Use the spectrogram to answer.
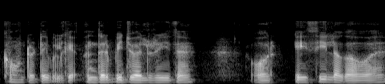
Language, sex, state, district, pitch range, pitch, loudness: Hindi, male, Chandigarh, Chandigarh, 100-110 Hz, 105 Hz, -19 LUFS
